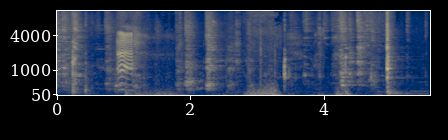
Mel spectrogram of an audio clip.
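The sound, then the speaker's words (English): Pots and dishes bang and clatter in a kitchen while eggs and oil are put in a bowl for a recipe: a string of irregular knocks, clinks and dull thuds of moderate loudness, with bits of voice mixed in. “You hear me banging around my kitchen.”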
